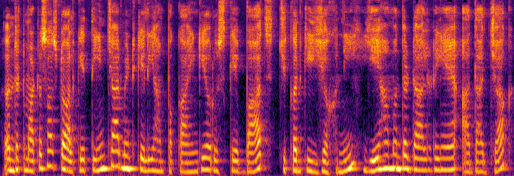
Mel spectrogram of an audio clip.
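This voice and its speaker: Cooking host, woman, Pakistani Urdu accent, low and very mellow, chatty explainer. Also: moderate pace, hardly any pauses, muffled recording. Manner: chatty, step-by-step explaining with frequent "na" tags. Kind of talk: voice-over recipe instructions.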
